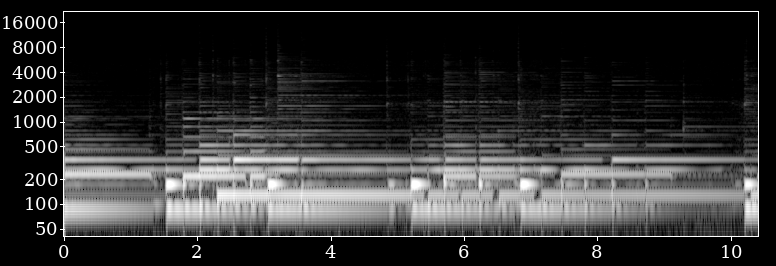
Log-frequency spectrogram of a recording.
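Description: Background music of acoustic guitar: plucked notes and chords ringing out, with a new note struck every second or two.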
